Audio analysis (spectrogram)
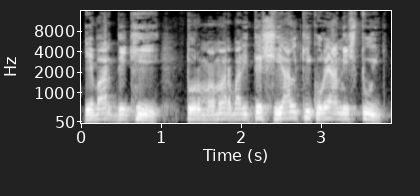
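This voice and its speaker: A man's voice: on the high side, steady tone, normal speed, darkish tone, close to an everyday voice. A man voicing an exasperated, scheming schoolteacher in a comedy cartoon, by turns scolding and coaxing. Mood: scheming muttering. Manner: scolding, then falsely coaxing.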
